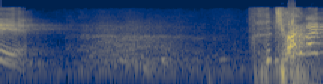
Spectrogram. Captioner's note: audience laughing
